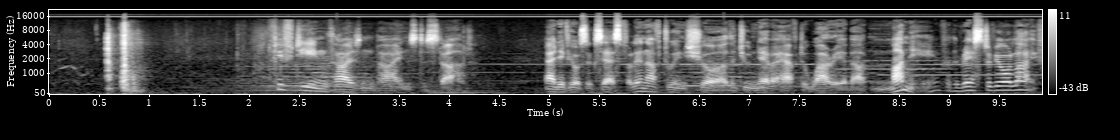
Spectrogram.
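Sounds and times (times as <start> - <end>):
door shutting: 0.5 - 1.1
speech: 2.3 - 4.3, 5.0 - 9.9.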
